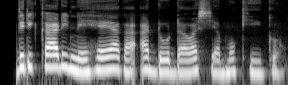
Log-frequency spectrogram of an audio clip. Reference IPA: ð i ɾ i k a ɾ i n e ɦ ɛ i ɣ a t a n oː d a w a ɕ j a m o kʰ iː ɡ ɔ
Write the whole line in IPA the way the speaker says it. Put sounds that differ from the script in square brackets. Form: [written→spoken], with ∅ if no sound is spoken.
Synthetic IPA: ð i ɾ i k a ɾ i n e ɦ ɛ [i→a] ɣ a [t→ʔ] a [n→d] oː d a w a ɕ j a m o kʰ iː ɡ ɔ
